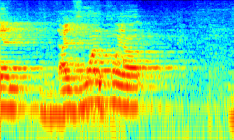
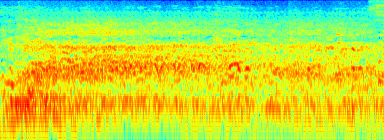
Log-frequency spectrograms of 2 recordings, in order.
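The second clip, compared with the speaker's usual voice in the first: breathy unvoiced laugh at the memory; real laugh; 8 semitones higher than usual. Real, not acted. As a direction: laugh it off, airy and high. Laughing at eating cereal for months.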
